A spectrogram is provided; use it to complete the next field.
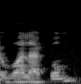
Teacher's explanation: ওয়ালাকুম, ওয়া ওপেন রাখবেন, লাম ওপেন, কুম এখানে মিম সাকিন, এখানে জাহার করবেন, এখানে গুণনা হবে না, স্পষ্ট করে পড়তে হবে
